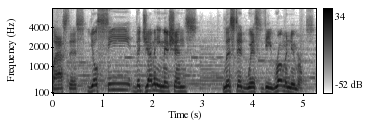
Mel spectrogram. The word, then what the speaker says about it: Gemini: That's actually, NASA had to put out a press release to tell everybody in 1965 how you pronounce their program. Because people were saying Gemini, because that's what most people think of. That's what you get taught in the schools, etc. But NASA was saying Gemini.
